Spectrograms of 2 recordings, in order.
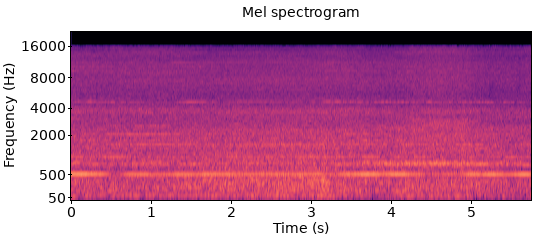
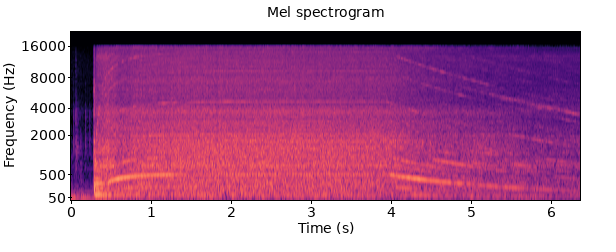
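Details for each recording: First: Electrolux Cyclonic Lite bagless upright, circa-2005 model new in the box, first run: smooth motor hiss with a high whistle but no brush-roll growl, plus a burning smell; owner suspects the agitator belt needs replacing. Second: Electrolux Cyclonic Lite bagless upright, circa-2005 model new in the box, checked after a weak agitator sound and burning smell: the motor whines up, winds down and restarts; the brushroll rotates strongly, nothing wrong with it.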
